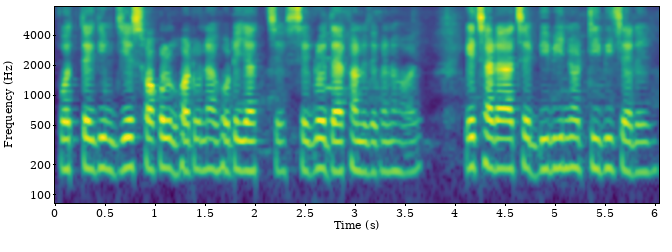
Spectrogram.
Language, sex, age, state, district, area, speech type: Bengali, female, 60+, West Bengal, Darjeeling, rural, spontaneous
